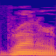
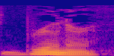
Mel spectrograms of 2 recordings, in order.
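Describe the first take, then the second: First: The first vowel is short, as in 'run'. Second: The first vowel is long, as in 'true'. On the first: The speaker calls it wrong. "I've been saying Brunner because there's two N's in it" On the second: The speaker calls it right. "apparently it's, according to Bill, who emailed me, it's Bruner"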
